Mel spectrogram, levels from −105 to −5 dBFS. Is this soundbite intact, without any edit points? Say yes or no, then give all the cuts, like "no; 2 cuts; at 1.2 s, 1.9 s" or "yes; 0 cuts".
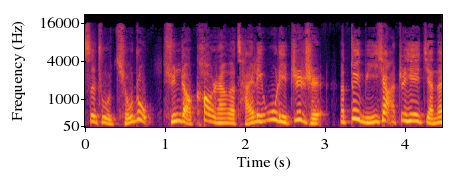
no; 2 cuts; at 0.9 s, 3.1 s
